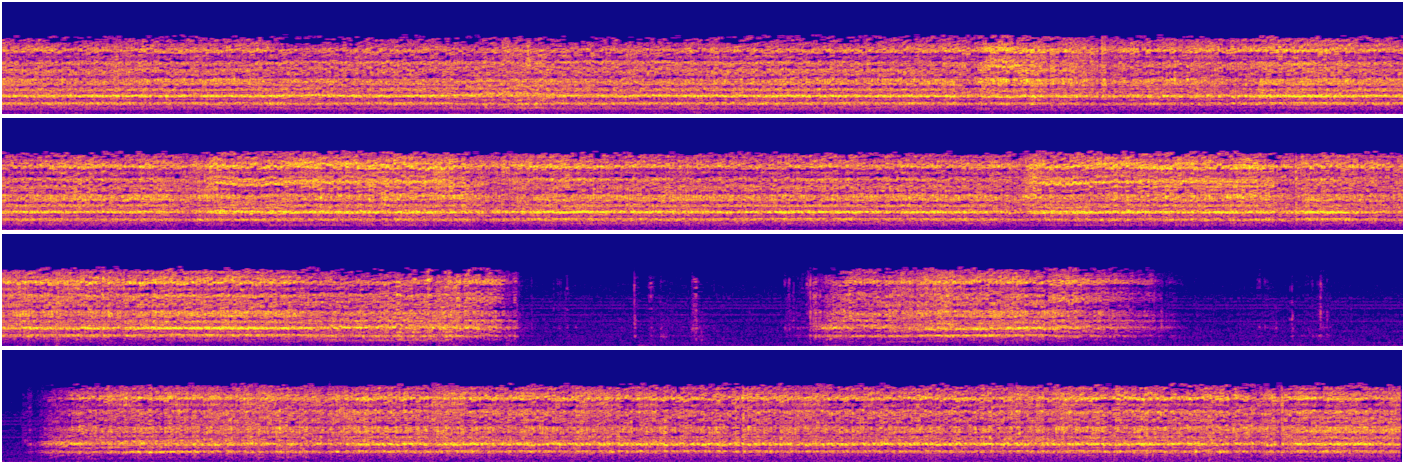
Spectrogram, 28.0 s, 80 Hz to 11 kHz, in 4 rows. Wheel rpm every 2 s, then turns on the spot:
160, 160, 160, 160, 160, 160, 160, 160, 40, 90, 40, 160, 160, 160.
16-20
